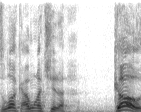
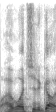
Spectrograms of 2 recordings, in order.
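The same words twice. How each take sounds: First: "go." punched very loud as a command; imperative go. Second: Said in the usual way. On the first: Shown as a demonstration. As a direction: hit "go." like an order. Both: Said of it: "That's imperative".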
